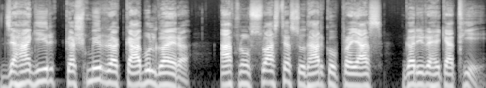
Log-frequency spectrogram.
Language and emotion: Nepali, neutral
